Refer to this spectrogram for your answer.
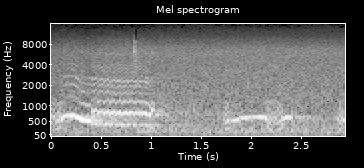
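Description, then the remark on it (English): A barred owl hoots clearly with no one talking: a long, wavering hoot followed by two shorter ones, heard over a faint, steady background hiss. “Yeah, that's the barred owl”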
